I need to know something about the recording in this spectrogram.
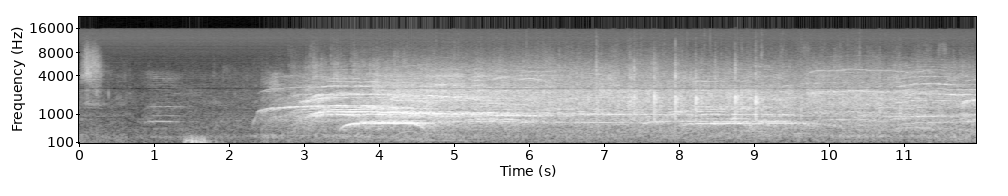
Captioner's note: applause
